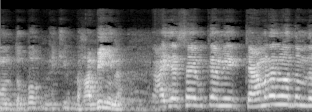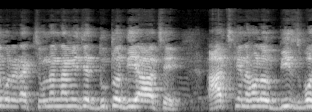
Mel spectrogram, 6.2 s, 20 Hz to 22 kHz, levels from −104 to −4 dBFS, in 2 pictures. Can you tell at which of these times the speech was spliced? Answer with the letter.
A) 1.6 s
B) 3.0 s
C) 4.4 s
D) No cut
A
